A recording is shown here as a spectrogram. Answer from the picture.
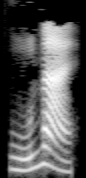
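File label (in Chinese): "无奈", Mandarin Chinese; chinese-flashcards; hsk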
